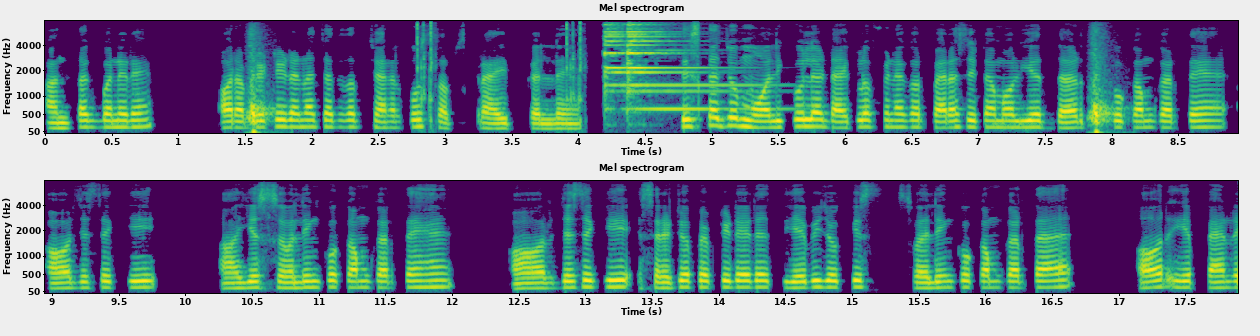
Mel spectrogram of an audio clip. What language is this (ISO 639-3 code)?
hin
